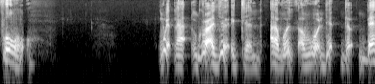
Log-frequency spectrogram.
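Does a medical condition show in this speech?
Yes: spastic paraplegia with essential tremor; chronic, with essential tremor.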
